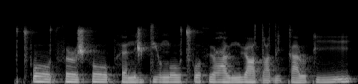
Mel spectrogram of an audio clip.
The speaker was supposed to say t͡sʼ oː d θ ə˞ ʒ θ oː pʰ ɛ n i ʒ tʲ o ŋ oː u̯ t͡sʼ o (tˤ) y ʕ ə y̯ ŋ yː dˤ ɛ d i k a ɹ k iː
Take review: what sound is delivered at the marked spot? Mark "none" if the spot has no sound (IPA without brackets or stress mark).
θ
